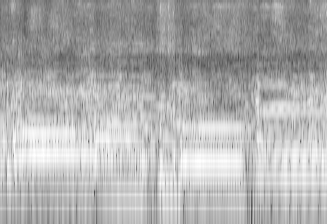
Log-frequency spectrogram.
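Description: Live rock band playing, heard through the room: electric guitars and bass holding chords that change every half second or so.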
